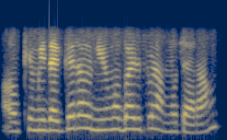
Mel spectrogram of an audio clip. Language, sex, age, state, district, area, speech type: Telugu, female, 18-30, Telangana, Ranga Reddy, urban, conversation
